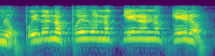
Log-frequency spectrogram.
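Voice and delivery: high, whiny refusal of the Hermit; a childish "no puedo, no quiero"; stubborn Hermit voice. Acted.

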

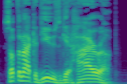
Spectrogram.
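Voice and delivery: plain reading voice

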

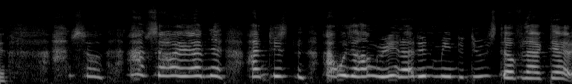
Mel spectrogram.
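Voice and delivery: high, small whimpering cat voice; remorseful cat. Acted. Ashamed cat apologising to its angry owner, high whimper. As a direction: plead tearfully in a tiny high voice. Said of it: "she feels really bad".

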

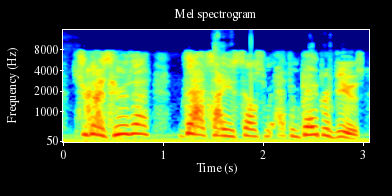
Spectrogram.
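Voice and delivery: high, excited backstage boast; hyped Taker impression. Taker praising the promo to the room, high and excited. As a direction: crow it like a hyped-up veteran. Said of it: "he's like".

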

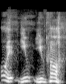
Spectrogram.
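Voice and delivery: put-on high-pitched, halting accent parody; mock British-Australian accent. Polar bear challenging a foe, in a high mock British-Australian accent. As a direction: pitch it up like a cocky brawler. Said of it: "I like that he's Australian more".

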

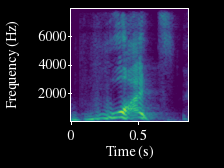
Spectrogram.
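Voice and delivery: high, rising incredulous cry; laugh, then squeak it out in disbelief; stretched high-pitched astonishment. Real, not acted.

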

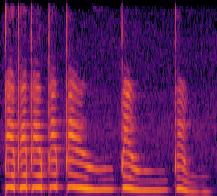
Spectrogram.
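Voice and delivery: high pews dropping down; falling laser pews. Pretend. Sound effects.

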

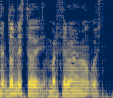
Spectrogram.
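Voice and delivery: ordinary delivery

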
